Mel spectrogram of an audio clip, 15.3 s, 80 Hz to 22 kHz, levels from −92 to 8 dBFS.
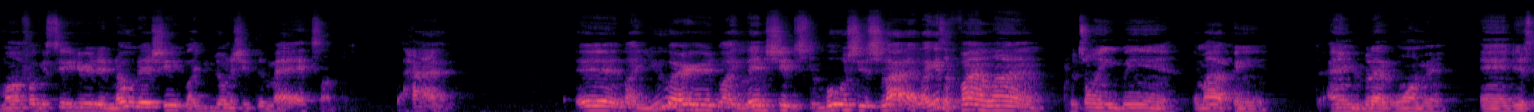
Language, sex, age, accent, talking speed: English, male, 20-39, American, 170 wpm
